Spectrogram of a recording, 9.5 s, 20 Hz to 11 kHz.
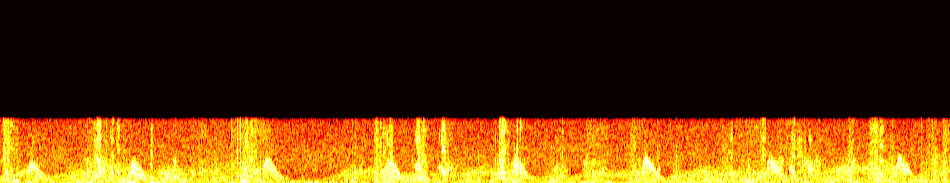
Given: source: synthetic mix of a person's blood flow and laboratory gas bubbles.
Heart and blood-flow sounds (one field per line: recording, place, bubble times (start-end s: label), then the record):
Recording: Doppler ultrasound of blood flow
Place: subclavian vein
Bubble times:
0.00-0.50 s: bubbles
0.67-0.75 s: bubbles
0.78-1.34 s: bubbles
1.49-1.64 s: bubbles
1.72-2.20 s: bubbles
2.31-2.73 s: bubbles
3.41-3.64 s: bubbles
3.71-3.98 s: bubbles
4.07-4.60 s: bubbles
4.69-4.85 s: bubbles
4.88-5.28 s: bubbles
5.42-5.73 s: bubbles
5.81-6.09 s: bubbles
6.26-6.64 s: bubbles
6.70-6.82 s: bubbles
6.88-6.97 s: bubbles
7.17-7.73 s: bubbles
7.77-8.27 s: bubbles
8.45-9.01 s: bubbles
9.21-9.51 s: bubbles
From the record:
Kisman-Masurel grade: 332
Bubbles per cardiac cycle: rolling drumbeat, 9 or more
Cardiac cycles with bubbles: 50 to 99%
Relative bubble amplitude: moderate (0.250 to 0.450)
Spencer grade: 3 (all of the cardiac periods contain showers or single bubble signals, but not dominating or overriding the cardiac motion signals)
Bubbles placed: anywhere in the cardiac cycle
